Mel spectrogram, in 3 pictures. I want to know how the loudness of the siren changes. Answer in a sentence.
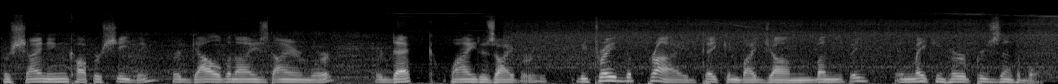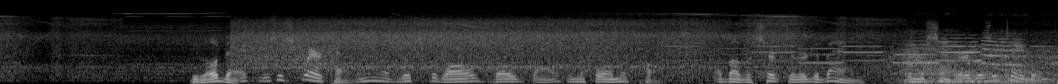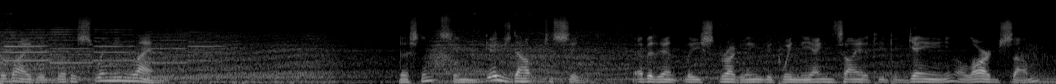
The loudness of the siren goes up, then down.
